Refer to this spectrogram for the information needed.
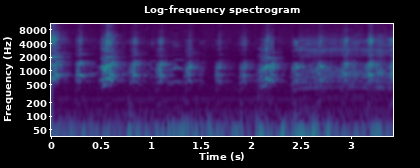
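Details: Nesting Canada geese in Charlo, Montana, dispute who gets to sit on the eggs while the gander adds noise. A nonstop barrage of loud, rhythmic nasal honks comes about four per second.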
